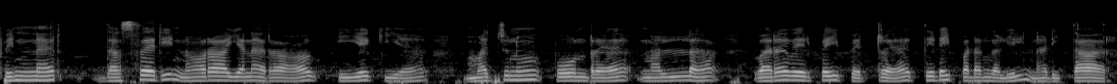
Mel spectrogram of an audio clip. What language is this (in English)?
Tamil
